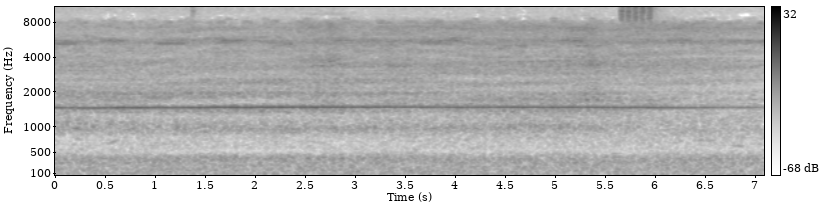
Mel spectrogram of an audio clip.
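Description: Steady whir of the electric blower fans that keep Halloween yard inflatables inflated, a constant low rush with a thin high whine held on one pitch.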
